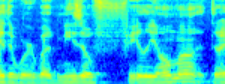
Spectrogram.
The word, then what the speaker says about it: mesothelioma: want I can never say that we're but mesothelioma did I say it right yes you did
